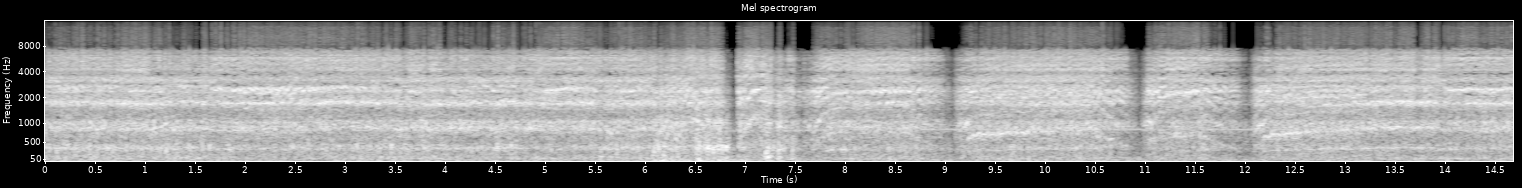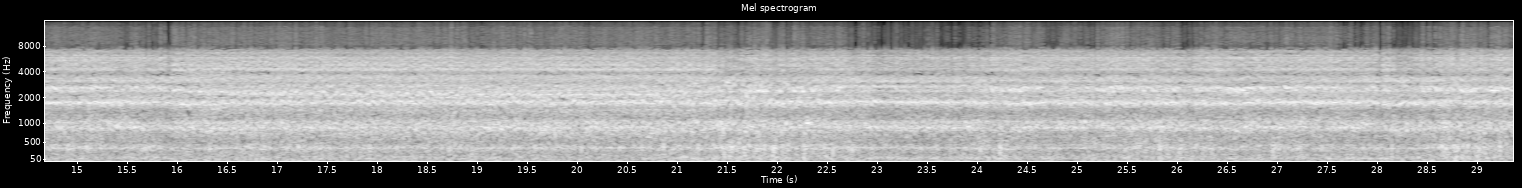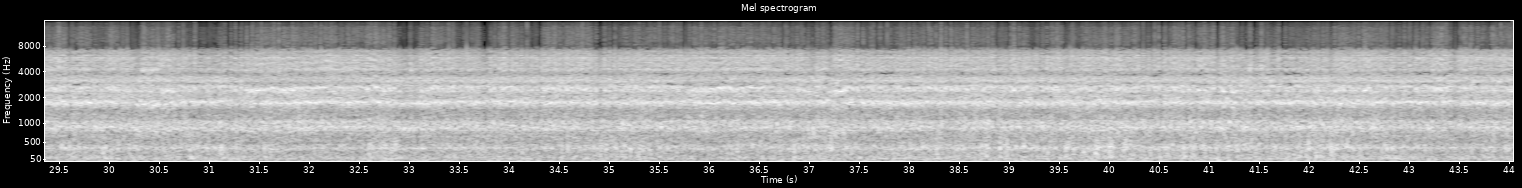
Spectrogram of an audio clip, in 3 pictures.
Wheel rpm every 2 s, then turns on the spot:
230, 220, 220, 170, 150, 120, 190, 230, 210, 210, 220, 230, 230, 230, 230, 230, 230, 230, 230, 240, 230, 230.
none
